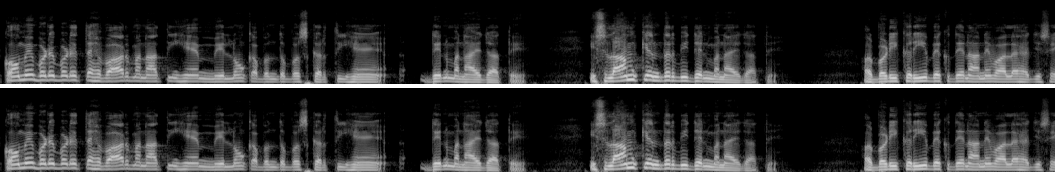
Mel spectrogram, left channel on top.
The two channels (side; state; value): both; normal; correlation 0.98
